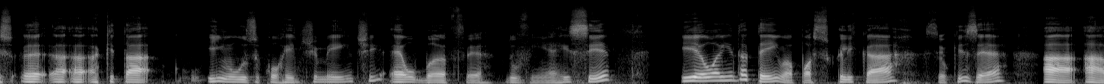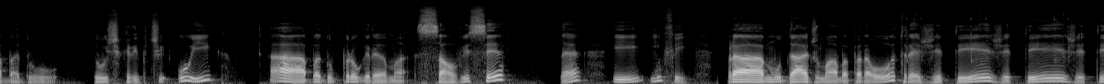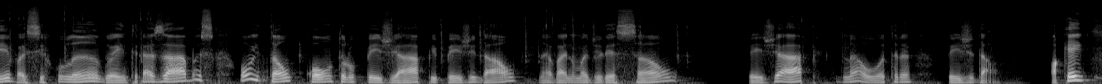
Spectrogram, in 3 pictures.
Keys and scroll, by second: 19.8-23.3 typing, 25.4-26.2 typing, 27.0 ctrl+Page_Down, 28.2 ctrl+Page_Up, 29.0 ctrl+Page_Up, 29.8 ctrl+Page_Down.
